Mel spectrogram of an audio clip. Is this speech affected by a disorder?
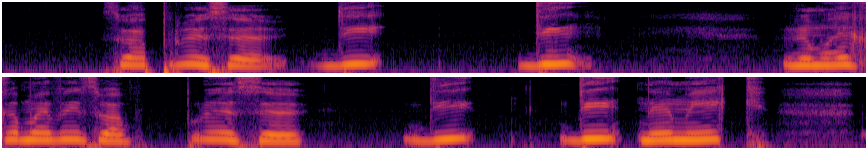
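Yes: Down syndrome (trisomy 21); congenital heart malformation, heart surgery at age one after Staphylococcus aureus infection, second heart operation near right ventricle; childhood speech therapy to tone tongue, swallowing problems, slowness.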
